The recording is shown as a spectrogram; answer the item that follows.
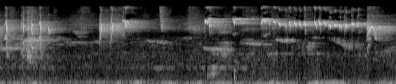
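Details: An energetic common iora sings high chirps and short sputtering phrases, then a long, sustained, very high whistled note that wavers slightly, with quick clicks stuttering across it.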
